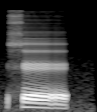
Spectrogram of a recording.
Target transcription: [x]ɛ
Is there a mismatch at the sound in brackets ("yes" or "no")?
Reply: no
